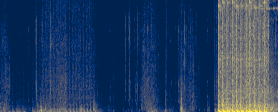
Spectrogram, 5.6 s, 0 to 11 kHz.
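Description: Bursts of rapid automatic fire from a Type 20 gun in the Phantom Forces video game, several short volleys followed by a loud sustained burst at the end.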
